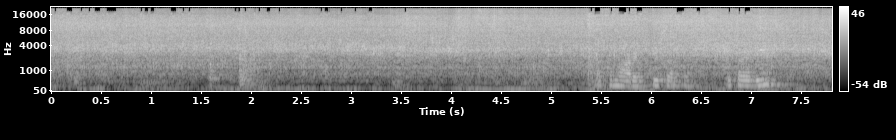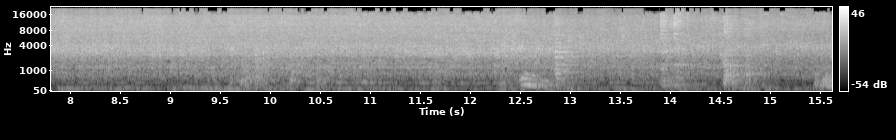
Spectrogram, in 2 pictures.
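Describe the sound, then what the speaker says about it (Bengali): Koi fish frying in hot oil give a steady, loud sizzle with a spatula stirring and scraping now and then, while a person speaks briefly over the cooking. "এই কই মাছ ভেজে নেব এবার"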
